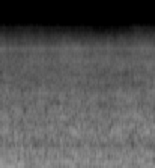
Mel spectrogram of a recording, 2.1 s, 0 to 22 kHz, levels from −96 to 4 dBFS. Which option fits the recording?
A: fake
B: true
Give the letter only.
A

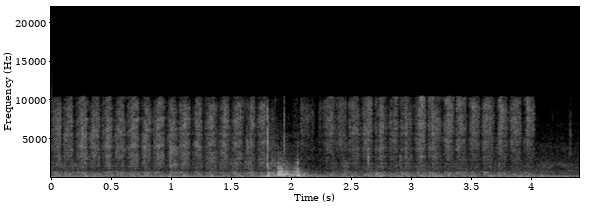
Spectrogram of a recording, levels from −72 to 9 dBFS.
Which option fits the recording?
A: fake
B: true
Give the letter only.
B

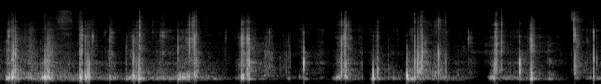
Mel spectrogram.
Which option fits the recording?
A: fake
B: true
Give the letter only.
A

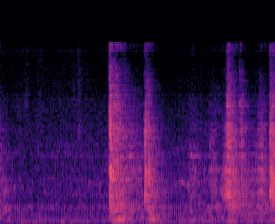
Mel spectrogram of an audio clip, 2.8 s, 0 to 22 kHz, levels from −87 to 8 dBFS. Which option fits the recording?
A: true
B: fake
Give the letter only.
B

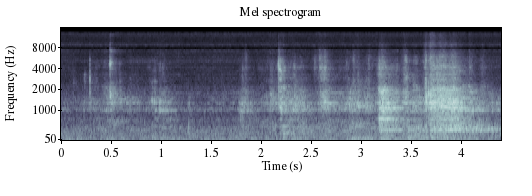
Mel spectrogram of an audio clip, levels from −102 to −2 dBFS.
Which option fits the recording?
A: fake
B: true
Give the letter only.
A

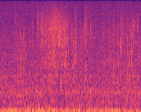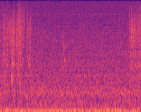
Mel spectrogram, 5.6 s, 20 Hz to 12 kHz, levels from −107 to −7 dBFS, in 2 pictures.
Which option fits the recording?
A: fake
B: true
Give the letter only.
B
